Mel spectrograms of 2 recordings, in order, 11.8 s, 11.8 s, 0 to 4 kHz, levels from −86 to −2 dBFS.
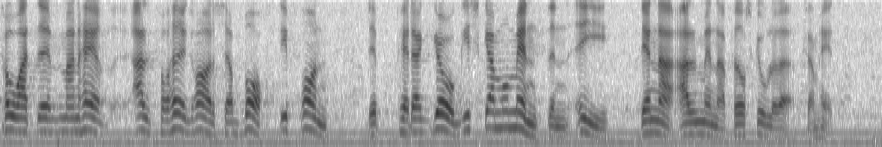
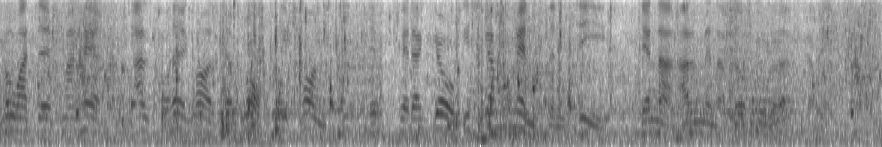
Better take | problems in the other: first | background sound (Waves, surf); 1 dB above the speech

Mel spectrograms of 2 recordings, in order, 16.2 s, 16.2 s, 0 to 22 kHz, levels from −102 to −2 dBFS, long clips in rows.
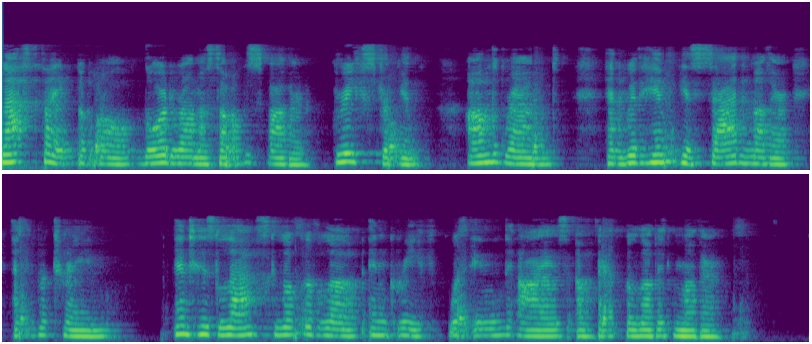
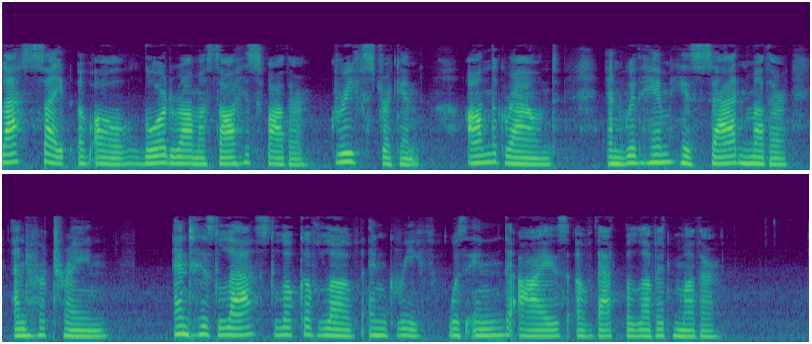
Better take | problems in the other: second | noise reduction (neural mask model DeepFilterNet 3)

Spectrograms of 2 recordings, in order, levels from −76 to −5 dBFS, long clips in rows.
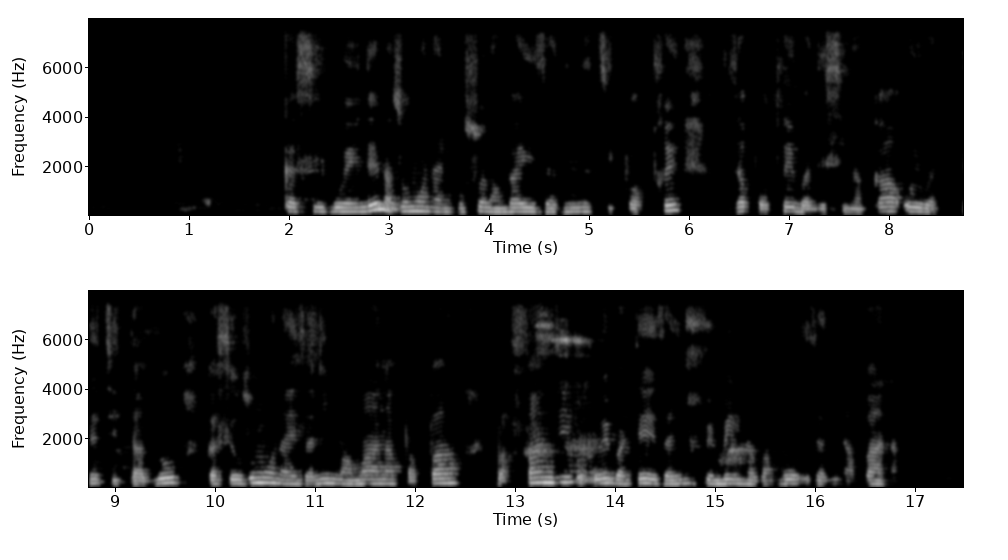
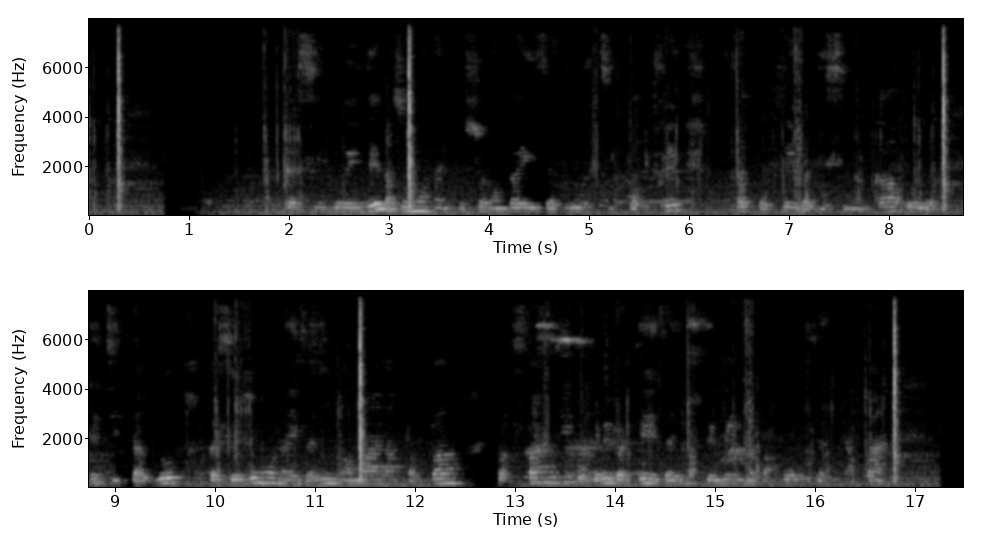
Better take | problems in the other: first | background sound (Motor vehicle (road)); 1 dB above the speech // room echo; dies away in 0.2 s

